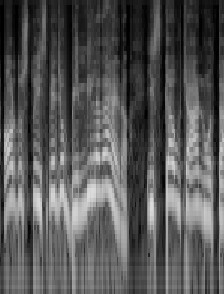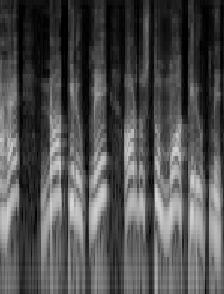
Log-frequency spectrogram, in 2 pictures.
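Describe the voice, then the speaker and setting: A man teaching a beginners' online lesson, addressing viewers as friends again and again and slowing down to spell sounds out. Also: very high voice, animated, a little mellow, no echo. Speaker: English teacher. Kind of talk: online lesson explaining letters.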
